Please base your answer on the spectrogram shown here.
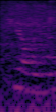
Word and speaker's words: Killian: Killian.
